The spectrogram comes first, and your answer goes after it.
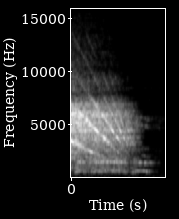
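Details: Wood planer that had vibrated heavily and run very loud, tested after a cracked part was repaired. High motor whine spins down smoothly and evenly with no rattle or shaking: the planer runs normally again.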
